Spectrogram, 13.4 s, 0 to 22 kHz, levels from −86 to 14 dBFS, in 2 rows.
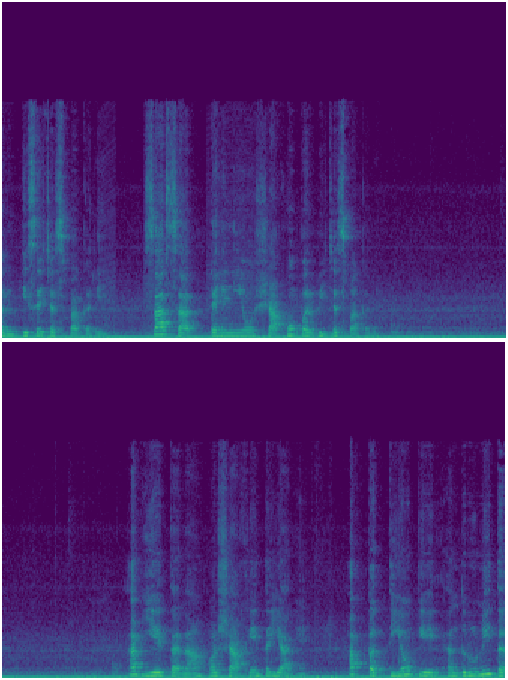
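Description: From 1.28 s to 4.51 s, a buzzy, chirping rasp sits beneath the sound, pulsing at around 150 times a second and roughly 30 dB below it. This is computer activity noise: the computer's shifting processing load disturbs the audio circuit's shared ground.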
